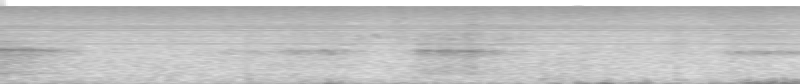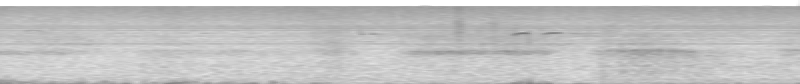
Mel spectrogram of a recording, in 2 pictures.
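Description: Wind rumbling and buffeting on the microphone, swelling about four to five seconds in. Faint short high sounds come through it at uneven intervals, about half a dozen times.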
